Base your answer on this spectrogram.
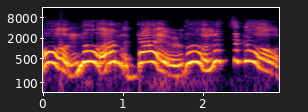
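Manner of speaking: very high, slow, swooping, drawn-out cartoon voice. Describing what Mario sounds like in the games: Mario voice. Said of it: "Mario has that".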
